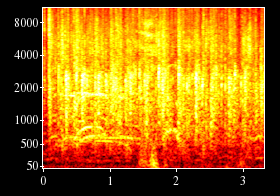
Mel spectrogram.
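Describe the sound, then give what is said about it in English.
The audience at the comedy show Stand Up on the Spot claps steadily, answering who has never seen the show, in a dense, continuous wash of applause, with a few whoops and cheering voices rising above it throughout. “I'm Jeremiah Watkins, and by round of applause, who has never seen this show before?”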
